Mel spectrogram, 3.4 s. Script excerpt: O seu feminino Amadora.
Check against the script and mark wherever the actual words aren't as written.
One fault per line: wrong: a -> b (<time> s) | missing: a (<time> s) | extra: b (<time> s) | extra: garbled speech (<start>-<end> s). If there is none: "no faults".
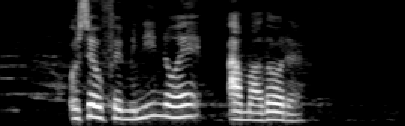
extra: é (1.5 s)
